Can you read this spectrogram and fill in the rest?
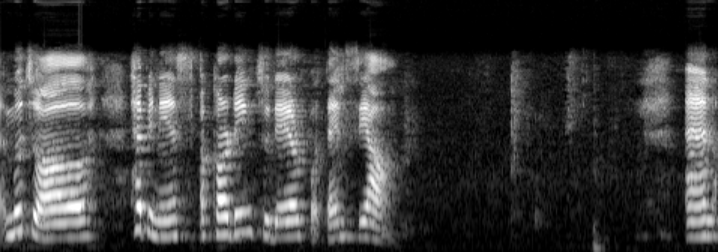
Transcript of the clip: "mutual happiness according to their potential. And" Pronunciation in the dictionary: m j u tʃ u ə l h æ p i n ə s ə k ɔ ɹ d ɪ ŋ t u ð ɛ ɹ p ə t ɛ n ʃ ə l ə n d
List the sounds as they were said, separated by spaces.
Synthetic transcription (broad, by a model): m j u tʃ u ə l h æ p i n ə s ə k ɔ ɹ d ɪ ŋ t u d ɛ ɹ p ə t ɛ n s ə l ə n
